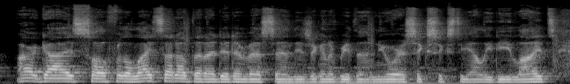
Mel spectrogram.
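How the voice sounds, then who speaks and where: A man mumbles at a fairly quick pace, his medium-pitched voice monotone and flat. Noticeable background noise sits behind him. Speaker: YouTuber reviewing gear. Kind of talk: product review vlog. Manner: mumbling, low-key.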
